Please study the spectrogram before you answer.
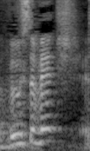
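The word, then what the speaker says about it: Vučević: Also, for the Magic, Nikola Vucevic. Sorry if I butchered your name.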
